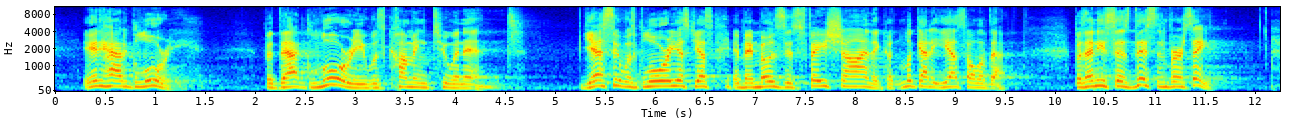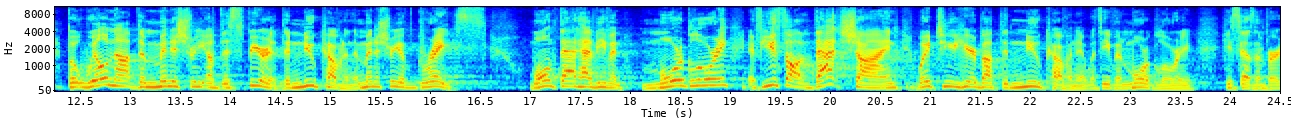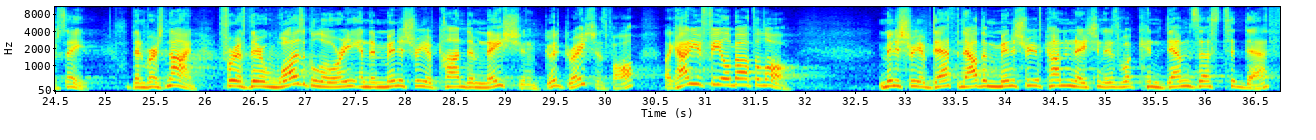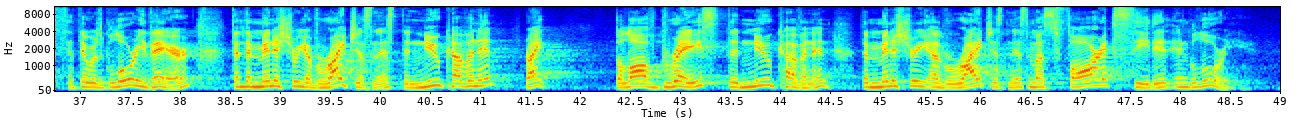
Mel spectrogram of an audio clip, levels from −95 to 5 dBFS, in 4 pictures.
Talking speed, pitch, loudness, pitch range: 185 wpm, 185 Hz, -19 LUFS, 160-205 Hz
